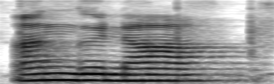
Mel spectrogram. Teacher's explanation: आपके अनुस्वार की मात्रा है, नाक से ध्वनि निकल रही है ना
